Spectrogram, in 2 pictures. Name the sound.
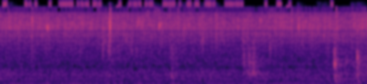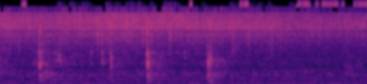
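frying ingredients for butter chicken in a pan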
